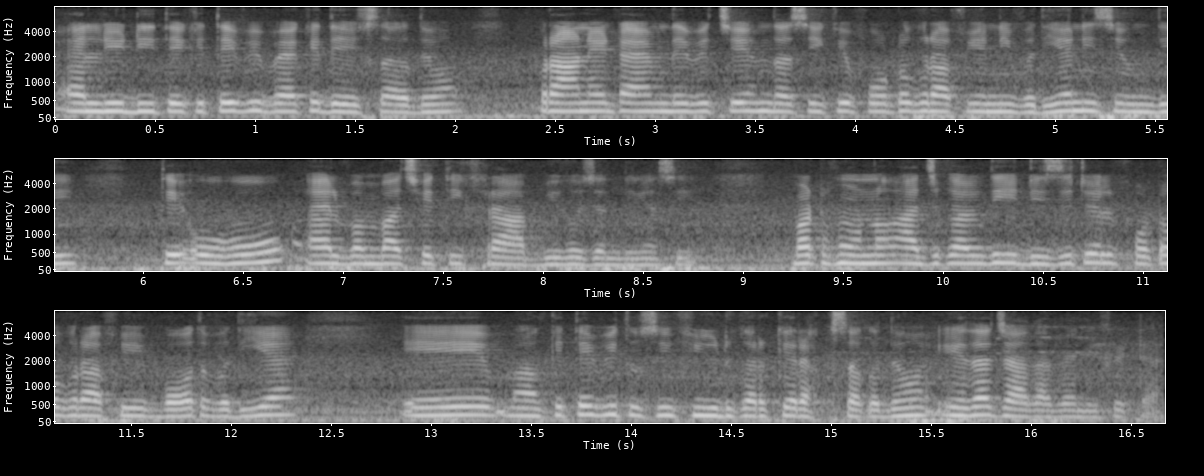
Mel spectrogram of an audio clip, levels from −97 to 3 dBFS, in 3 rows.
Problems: background sounds at intervals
